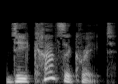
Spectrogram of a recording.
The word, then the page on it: deconsecrate: British English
